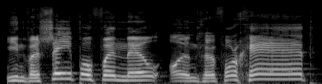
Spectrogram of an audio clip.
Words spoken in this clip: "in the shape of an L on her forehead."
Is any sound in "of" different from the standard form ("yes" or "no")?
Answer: yes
